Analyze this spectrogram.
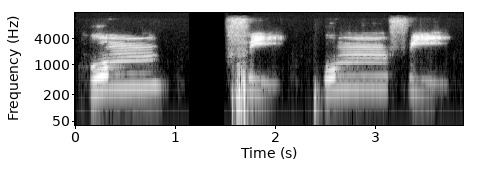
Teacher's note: ketika mim sukun bertemu fa, ya, idharkan, dibaca jelas mim sakinahnya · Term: izhar syafawi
